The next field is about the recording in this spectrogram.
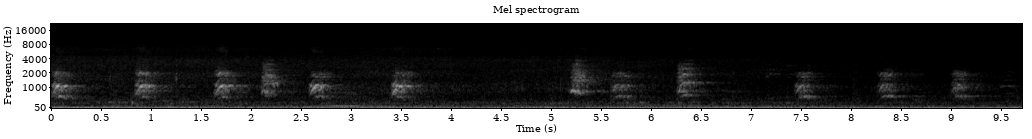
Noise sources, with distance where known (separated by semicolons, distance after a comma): dog barking or whining, near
